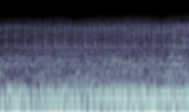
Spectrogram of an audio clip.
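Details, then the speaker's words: Toyota Wigo, engine noisy after heavy rain when water entered the air cleaner via clogged wiper drainage, heard from underneath: heavy, fast, deep knocking through the idle, loud and constant. "So ganyan yung ingay ng kanyang Toyota Wego guys, no, na dinala sa atin. Sobrang ingay."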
